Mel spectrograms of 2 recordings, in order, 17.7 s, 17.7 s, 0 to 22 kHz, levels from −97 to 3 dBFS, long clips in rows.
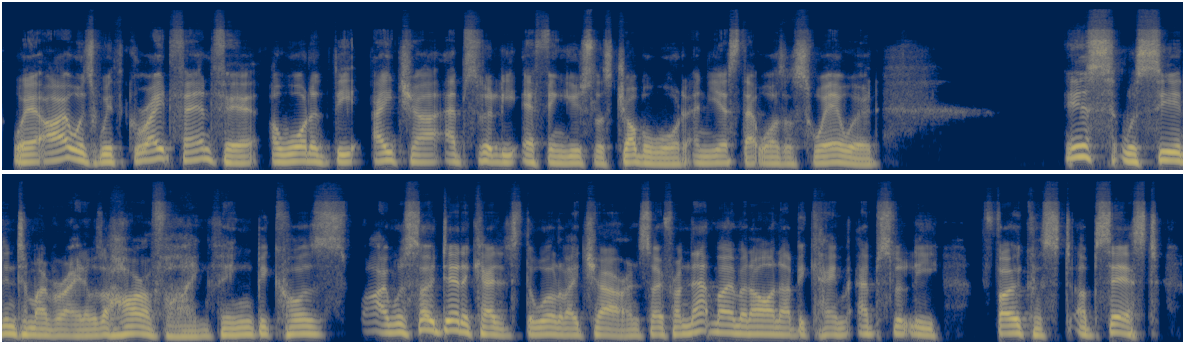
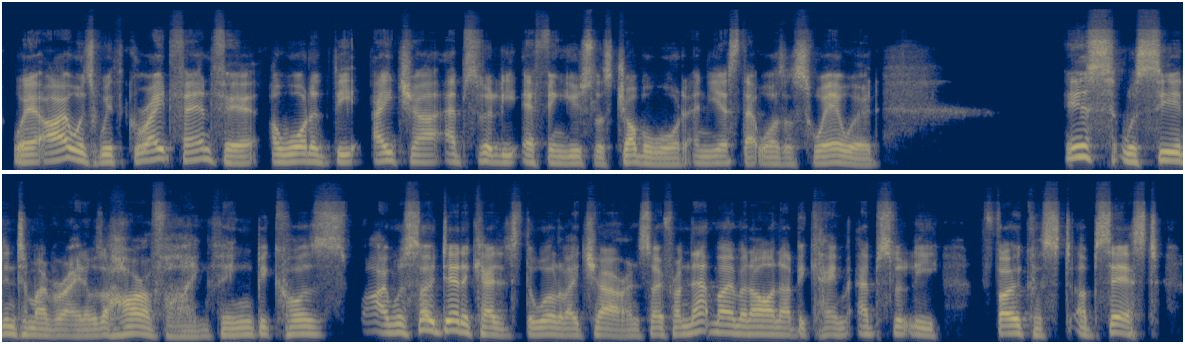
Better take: first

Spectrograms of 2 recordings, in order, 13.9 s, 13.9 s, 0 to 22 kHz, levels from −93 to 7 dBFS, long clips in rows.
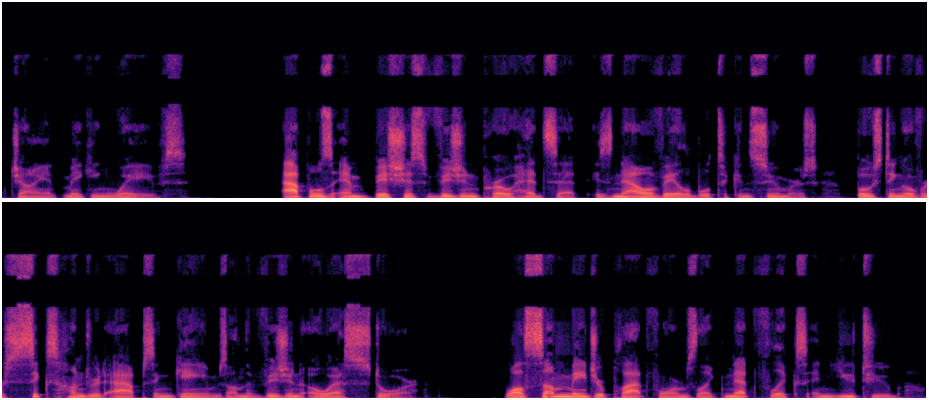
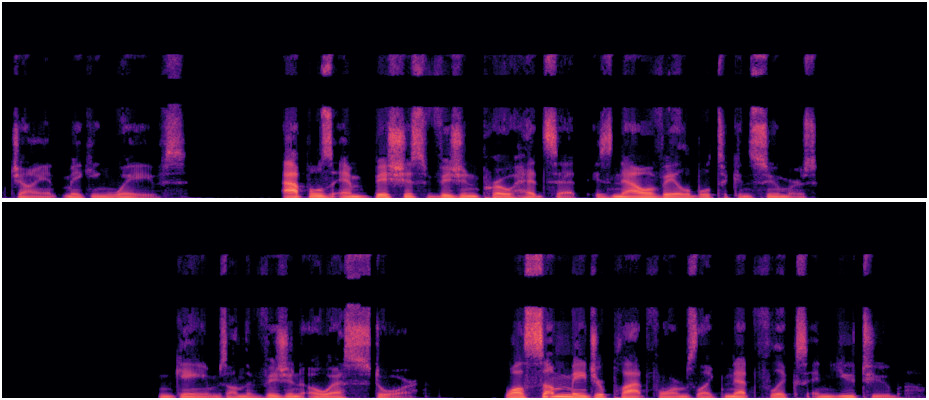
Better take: first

